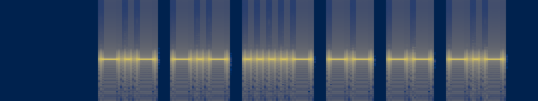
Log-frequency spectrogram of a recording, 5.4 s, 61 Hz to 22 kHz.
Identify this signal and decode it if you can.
Morse code, heard as a keyed tone, about 20 wpm, 700 Hz. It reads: KK4MMK
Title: USA Call Signs - 6 Characters - 20wpm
